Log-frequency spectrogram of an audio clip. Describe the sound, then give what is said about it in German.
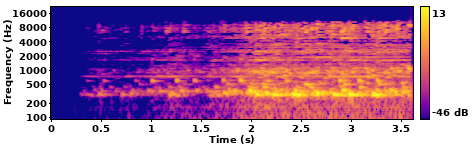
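A jangle of many bells on a herd made up mostly of goats rings continuously, overlapping clangs like a cluster of cowbells, growing louder after a couple of seconds. No one speaks. “Ich hoffe, es ist nicht zu laut. Es klingelt ein bisschen.”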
